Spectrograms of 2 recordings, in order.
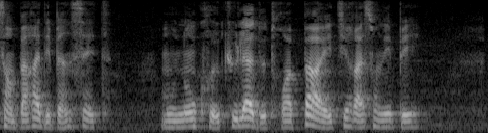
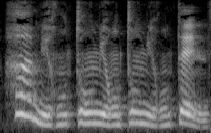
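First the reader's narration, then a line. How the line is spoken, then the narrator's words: Grandmother exclaiming. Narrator (French): s'écria ma grand-mère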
